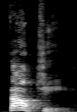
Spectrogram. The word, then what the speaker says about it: Fauci: do we see anthony fucci how you pronounce his name fuchi fauci anthony fauci that's his name now this is the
